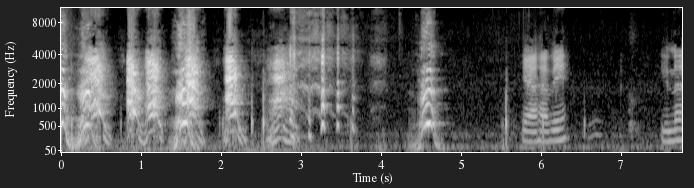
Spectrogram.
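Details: Six-week-old puppies against a 17-year-old grandma dog; a rapid run of sharp barks at the start, then sparser yips, a tonal whine-like cry and a woman's speech near the end.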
